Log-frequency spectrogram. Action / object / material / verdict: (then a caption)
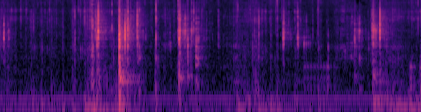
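scrape / bar soap / soap / none. A utility knife carves a solid bright green oval bar of soap, shaving slices from its bottom edge. Crisp, bright crackling scrapes come in short bursts, with a few sharper cuts standing out over a faint low hum.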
